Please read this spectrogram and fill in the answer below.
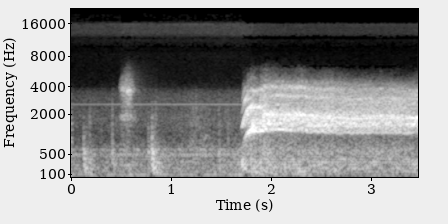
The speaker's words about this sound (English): That was a scream.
